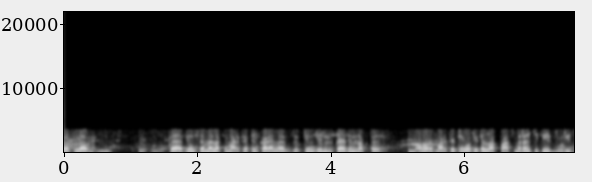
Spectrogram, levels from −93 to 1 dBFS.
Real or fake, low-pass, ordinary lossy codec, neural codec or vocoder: real; 3.6 kHz; none; none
